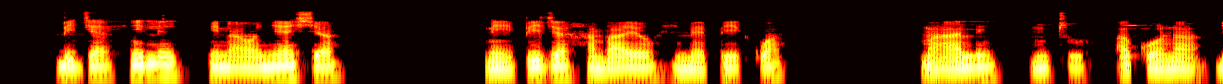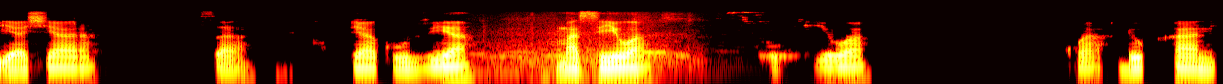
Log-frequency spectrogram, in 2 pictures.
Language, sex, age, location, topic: Swahili, male, 25-35, Nakuru, finance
